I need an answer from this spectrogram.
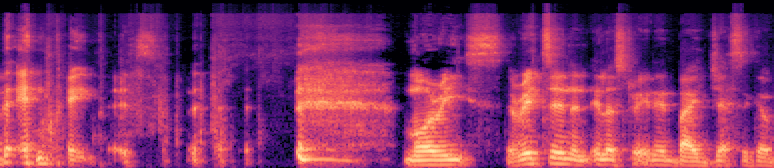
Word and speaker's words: Maurice: Books of San Francisco did I say Maurice Maurice good luck to me trying to keep the one pronunciation Morris by Jessica Bagley here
